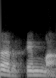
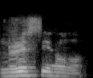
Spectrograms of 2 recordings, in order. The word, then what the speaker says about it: नृसिंह: ये असली the pure pronunciation is Singh, Narasimha. It's not Narasimha also, it's not Narasimha, it's नॉट नरसिम्हा। नृसिम्हा बोलते हाँ, नृसिंह।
